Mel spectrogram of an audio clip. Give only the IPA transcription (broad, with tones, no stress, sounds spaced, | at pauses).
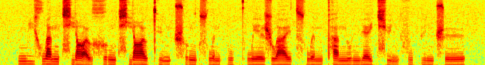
m i˥˩ x w a˥ n t͡ɕʰ j ɑ̰˨˩ ʊ̯ x ʊ˥ ŋ t͡ɕʰ j ɑ˥˩ ʊ̯ t̪ʰ y̰˨˩ n ʈ͡ʂʰ ʊ˥˩ ŋ t͡sʰ w ə˩ n p u˧˥ pʰ w e˧˥ ɪ̯ ʂ w a˥˩ ɪ̯ t͡sʰ w ə˧˥ n pʰ a˥ n u˥˧ n̪ ɥ ɛ˥˩ t͡ɕʰ y̰˨˩ n f u˥˧ p y˥˩ n ʈ͡ʂʰ ɻ̩˧˥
